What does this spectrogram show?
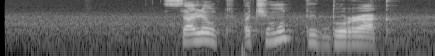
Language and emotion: Russian, neutral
